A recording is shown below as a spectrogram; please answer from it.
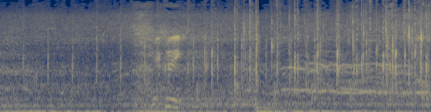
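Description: Amplified music and a voice over an outdoor PA, as a sung phrase ends at the start, with scattered sharp clicks and a steady low rumble beneath; from about halfway, a held voice-like note sounds.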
